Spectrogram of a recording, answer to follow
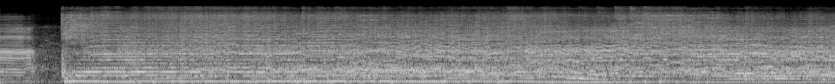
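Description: Live ska band playing: a large horn section of saxophones, trumpets and trombones over electric guitar and rhythm section. Shortly after the start the whole band stops together for a brief break, then comes straight back in at full volume.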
